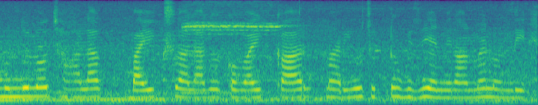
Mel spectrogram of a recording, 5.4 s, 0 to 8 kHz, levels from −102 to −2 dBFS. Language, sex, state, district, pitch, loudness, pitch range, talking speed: Telugu, female, Telangana, Mahabubabad, 225 Hz, -17 LUFS, 215-240 Hz, 135 wpm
